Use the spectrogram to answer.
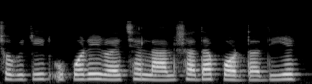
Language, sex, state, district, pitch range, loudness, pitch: Bengali, female, Tripura, West Tripura, 215-235 Hz, -16 LUFS, 230 Hz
